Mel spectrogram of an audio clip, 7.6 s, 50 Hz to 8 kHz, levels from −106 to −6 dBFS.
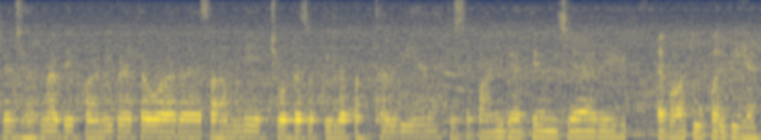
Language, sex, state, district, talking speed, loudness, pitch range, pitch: Hindi, male, Maharashtra, Dhule, 230 wpm, -21 LUFS, 120-125 Hz, 125 Hz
